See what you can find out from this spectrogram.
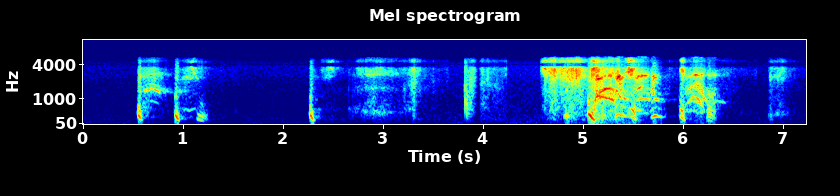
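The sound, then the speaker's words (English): A person coughs repeatedly in a series of sharp, short coughs spread apart, then a longer, harsher fit of coughing and throat clearing, with a last few faint coughs. “I'm sorry. I don't think I've ever coughed this much.”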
